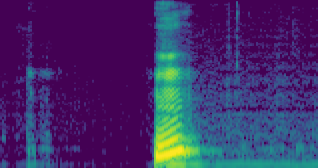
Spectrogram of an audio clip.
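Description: A middle-aged man briefly says a word close to a microphone.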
